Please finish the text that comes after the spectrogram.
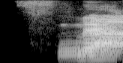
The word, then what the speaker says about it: snack: So you have to open your mouth. snack.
